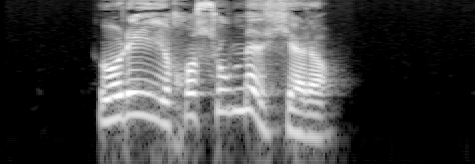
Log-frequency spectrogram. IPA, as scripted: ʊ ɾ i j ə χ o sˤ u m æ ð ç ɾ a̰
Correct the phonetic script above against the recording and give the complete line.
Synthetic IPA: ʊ ɾ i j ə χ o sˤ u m æ ð ç ɾ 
